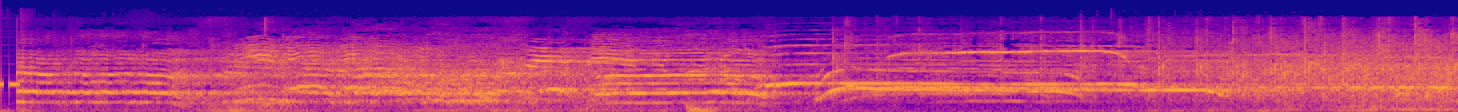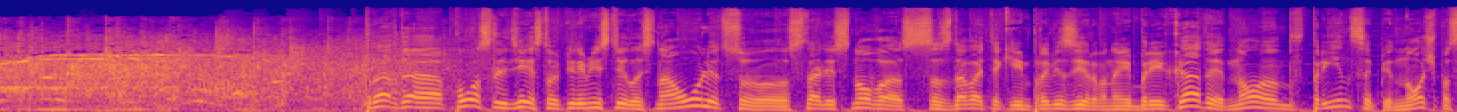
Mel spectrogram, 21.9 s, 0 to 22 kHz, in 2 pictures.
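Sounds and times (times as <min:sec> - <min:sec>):
residents shouting from windows: 0:00.2 - 0:06.6, 0:08.6 - 0:13.3
residents whistling from windows: 0:06.5 - 0:09.6, 0:10.6 - 0:13.0
speech: 0:13.8 - 0:21.8.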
